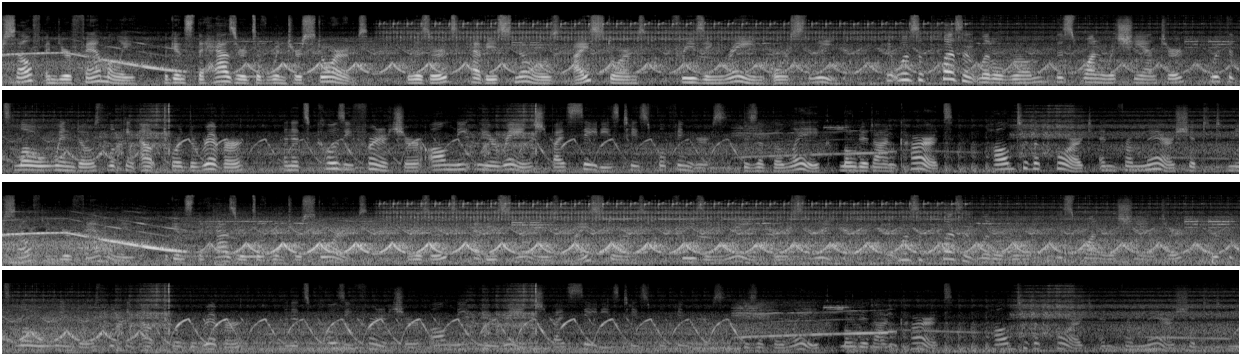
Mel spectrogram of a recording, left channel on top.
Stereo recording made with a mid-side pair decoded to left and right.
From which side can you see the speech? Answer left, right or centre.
left.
